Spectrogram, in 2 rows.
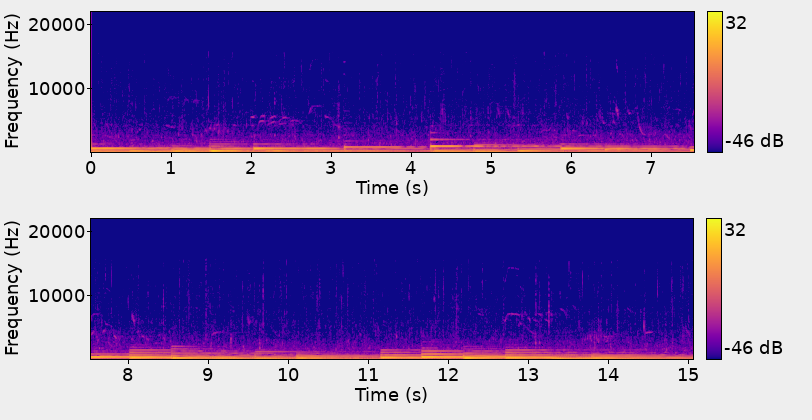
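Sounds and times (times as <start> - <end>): slow gentle solo piano: 0.0 - 15.0
water trickling and pattering: 0.0 - 15.0.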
